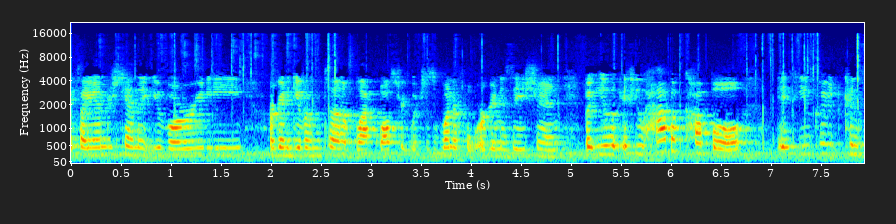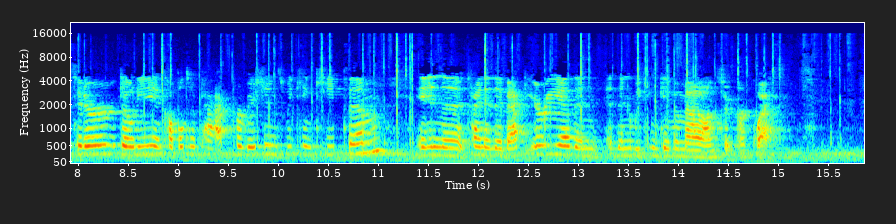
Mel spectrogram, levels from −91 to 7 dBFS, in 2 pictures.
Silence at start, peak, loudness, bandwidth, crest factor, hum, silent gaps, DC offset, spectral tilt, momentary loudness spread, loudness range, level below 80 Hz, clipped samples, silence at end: 0 s; -4 dBFS; -23 LUFS; 16.5 kHz; 18 dB; none; none; under 0.1%; -4 dB/octave; 13 LU; 3 LU; -56 dBFS; under 0.1%; 0 s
